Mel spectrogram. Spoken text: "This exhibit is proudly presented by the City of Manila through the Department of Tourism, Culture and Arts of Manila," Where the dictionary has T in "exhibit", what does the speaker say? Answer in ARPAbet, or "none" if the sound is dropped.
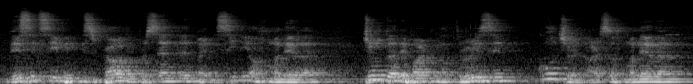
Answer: none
